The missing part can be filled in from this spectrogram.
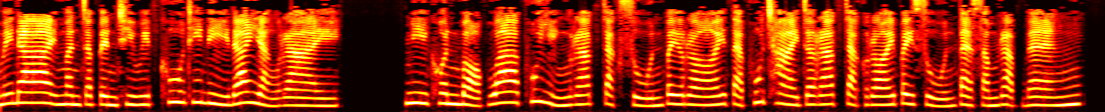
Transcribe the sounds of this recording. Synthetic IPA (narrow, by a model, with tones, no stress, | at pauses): ma˥˩jdaː˥˩jma˧nt͡ɕa˨˩pe˧nt͡ɕʰiː˧wi˦˥t̪̚kʰuː˥˩t̪ʰiː˥˩diː˧daː˥˩jːaː˨˩ŋɾa˧j | miː˧kʰo˧nbɔː˨˩k̚waː˥˩pʰuː˥˩ji˩˦ŋɾa˦˥k̚t͡ɕa˨˩k̚suː˩˦npa˧jɾɔː˦˥jt̪ɛː˨˩pʰuː˥˩t͡ɕʰaː˧jt͡ɕa˨˩ɾa˦˥k̚t͡ɕa˨˩k̚ɾɔː˦˥jpa˧jsuː˩˦nt̪ɛː˨˩sa˩˦mɾa˨˩p̚dɛ˦˥ŋ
